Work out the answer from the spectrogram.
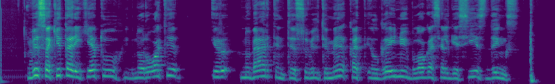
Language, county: Lithuanian, Kaunas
